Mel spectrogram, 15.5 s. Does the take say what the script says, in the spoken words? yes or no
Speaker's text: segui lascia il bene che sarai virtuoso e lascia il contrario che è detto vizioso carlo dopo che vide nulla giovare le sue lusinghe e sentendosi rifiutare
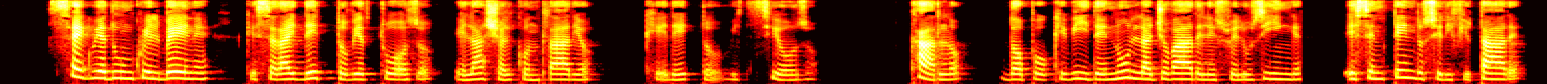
no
